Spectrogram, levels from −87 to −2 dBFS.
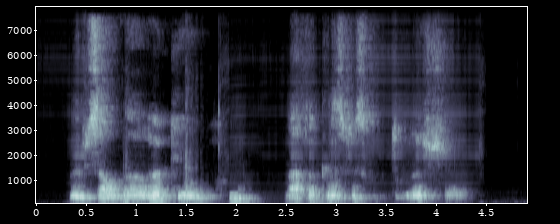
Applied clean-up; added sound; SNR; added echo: neural separator model SepFormer DNS4.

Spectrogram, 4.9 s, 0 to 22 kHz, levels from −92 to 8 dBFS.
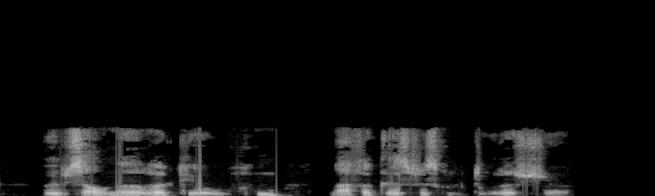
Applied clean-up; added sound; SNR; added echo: none; none; none; none.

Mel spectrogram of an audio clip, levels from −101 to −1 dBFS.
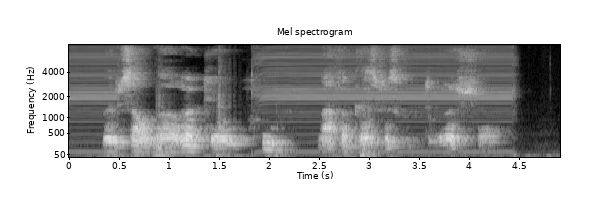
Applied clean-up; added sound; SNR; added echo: none; Domestic sounds, home sounds; 19 dB; reverberation time 0.4 s.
